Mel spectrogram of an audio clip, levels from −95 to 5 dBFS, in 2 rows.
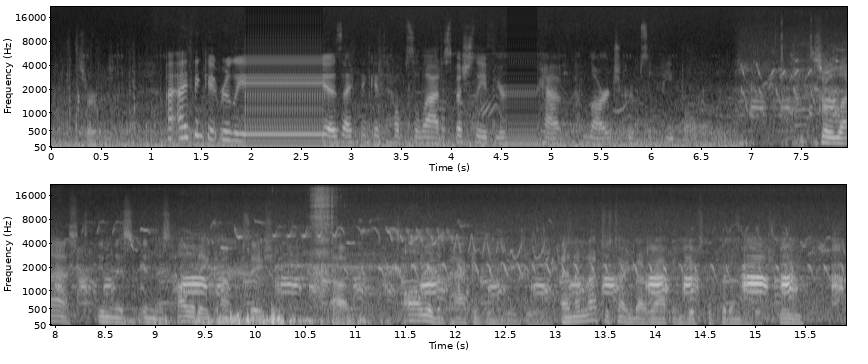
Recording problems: animal sounds; very loud; throughout; 5 dB above the speech
hiss; faint; throughout; 20 dB below the speech
audio freezing; at 2 s for 1 s and at 4.5 s

